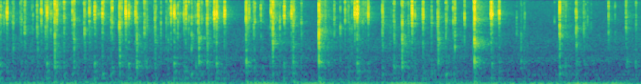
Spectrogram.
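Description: Fingertips of both hands type on a white, low-profile Apple Magic Keyboard with an aluminum base and plastic keys. The result is a steady, quiet patter of short, dry key clicks with bright ticking edges over a low background hum.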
